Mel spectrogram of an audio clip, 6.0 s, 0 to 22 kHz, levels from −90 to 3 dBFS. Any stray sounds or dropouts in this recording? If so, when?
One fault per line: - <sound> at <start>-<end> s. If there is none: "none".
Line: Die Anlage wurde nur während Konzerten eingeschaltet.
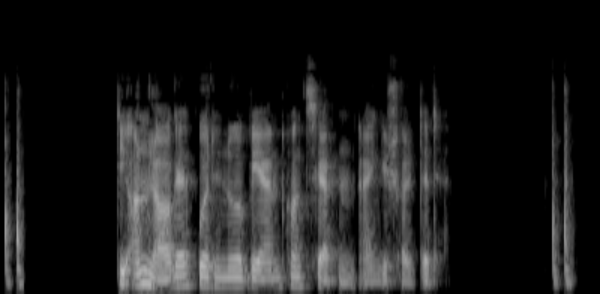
none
